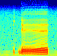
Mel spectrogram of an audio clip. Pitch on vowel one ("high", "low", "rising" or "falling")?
rising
